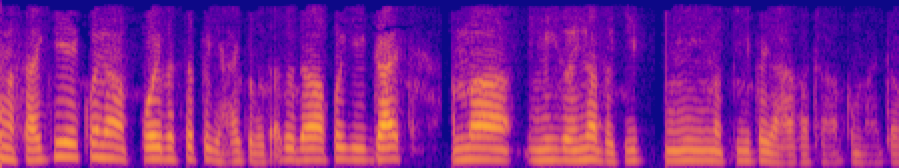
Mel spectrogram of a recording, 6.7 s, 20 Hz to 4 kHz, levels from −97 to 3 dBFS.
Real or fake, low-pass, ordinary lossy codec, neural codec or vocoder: fake; 3.6 kHz; MP3, 24 kbps; codec, 16 kHz, 16 kbps, FreqCodec, smaller model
